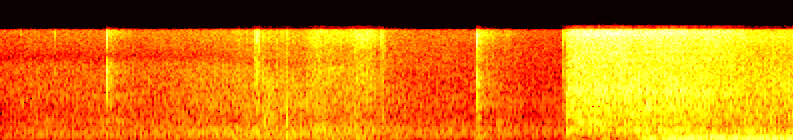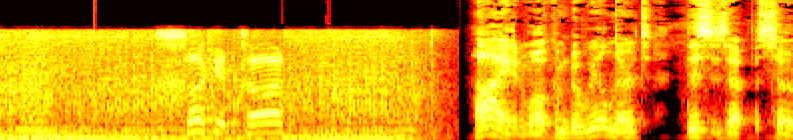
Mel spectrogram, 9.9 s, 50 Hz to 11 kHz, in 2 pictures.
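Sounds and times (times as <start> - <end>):
engine cranking, starting and idling: 3.5 - 5.9
speech: 6.1 - 7.0, 7.9 - 9.9.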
